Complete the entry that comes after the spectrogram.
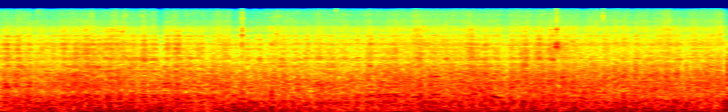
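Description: Passenger train running along the track, heard from inside a carriage: a steady, loud rumble of wheels on rails.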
